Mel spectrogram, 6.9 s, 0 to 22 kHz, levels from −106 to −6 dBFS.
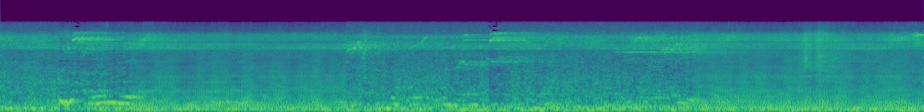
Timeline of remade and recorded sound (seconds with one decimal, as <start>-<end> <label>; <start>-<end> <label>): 0.0-1.0 recorded; 1.0-2.6 remade; 2.6-5.2 recorded; 5.2-6.9 remade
